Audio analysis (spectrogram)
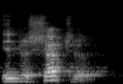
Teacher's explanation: you had to put the accent on Shatru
